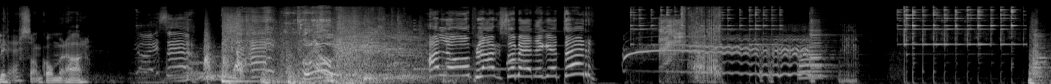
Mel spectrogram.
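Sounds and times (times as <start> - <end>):
speech: 0.0 - 3.9, 5.1 - 6.0, 6.9 - 8.4
cowbell worn by a person clanging: 6.3 - 7.8, 9.0 - 10.5.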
